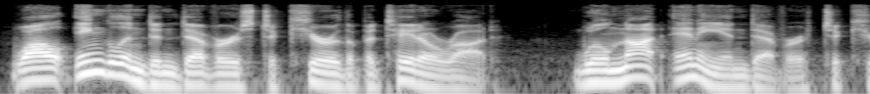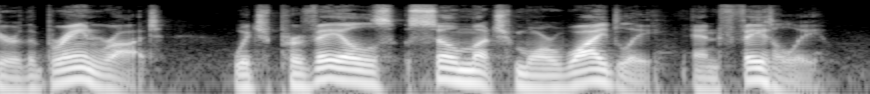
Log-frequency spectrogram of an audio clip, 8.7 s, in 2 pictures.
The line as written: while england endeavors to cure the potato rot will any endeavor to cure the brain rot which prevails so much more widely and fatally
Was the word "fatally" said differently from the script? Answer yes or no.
no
